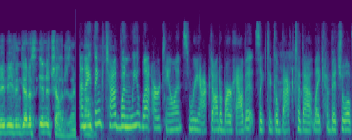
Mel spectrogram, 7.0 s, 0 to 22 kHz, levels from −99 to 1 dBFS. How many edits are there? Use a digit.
1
